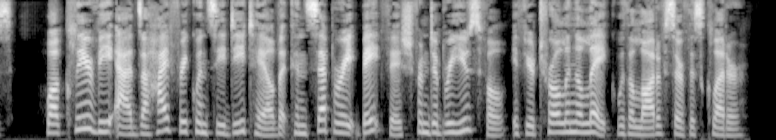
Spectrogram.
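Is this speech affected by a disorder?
No.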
